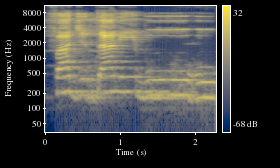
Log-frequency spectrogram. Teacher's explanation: با واو پیش بو کھینچ کر ادا کریں گے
